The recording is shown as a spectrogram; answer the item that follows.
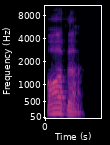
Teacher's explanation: de acuerdo a los británicos la r no se debe de hacer sonar eso sólo se Suena la o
